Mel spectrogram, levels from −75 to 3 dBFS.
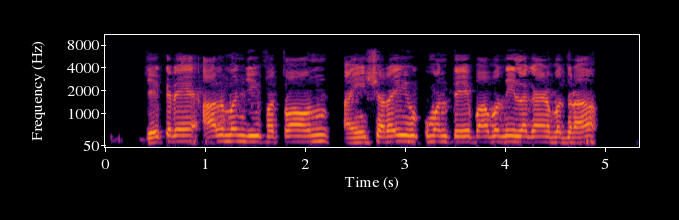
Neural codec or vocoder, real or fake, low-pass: none; real; 7.2 kHz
